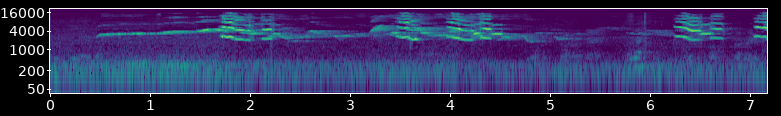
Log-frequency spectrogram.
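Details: Oriental magpie-robin kept at home, recorded in May, singing a varied run of clear whistles, slurred rising and falling phrases and scratchy chattering bursts, with brief pauses between.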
